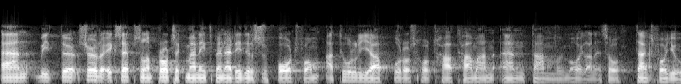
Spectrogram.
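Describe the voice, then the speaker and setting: A man's very deep, low voice with a Finnish accent, fairly even intonation and hardly any pauses. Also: moderate pace. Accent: Finnish accent, noticeable. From Finland. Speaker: founder and CEO of a bioeconomy organization, panelist. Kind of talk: conference panel presentation. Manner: hesitant with fillers.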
